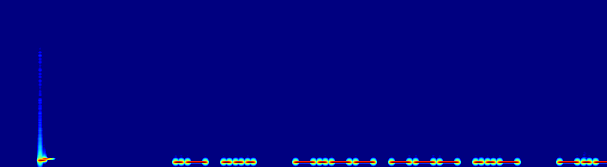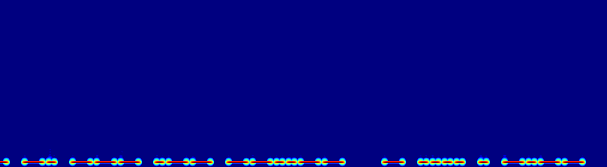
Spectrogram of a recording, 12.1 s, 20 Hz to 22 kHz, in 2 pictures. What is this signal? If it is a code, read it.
Morse code, heard as a keyed tone, about 19 wpm, 700 Hz. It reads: AS YOU KNOW, THEY
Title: Sentences from Top 1000 Words - Review Part 5 - 20wpm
